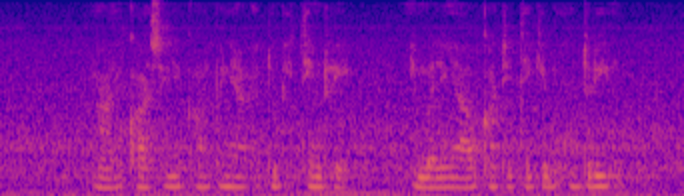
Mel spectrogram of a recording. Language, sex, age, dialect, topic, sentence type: Kannada, male, 25-30, Dharwad Kannada, banking, question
